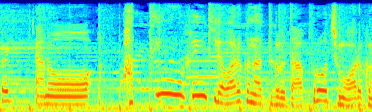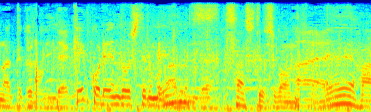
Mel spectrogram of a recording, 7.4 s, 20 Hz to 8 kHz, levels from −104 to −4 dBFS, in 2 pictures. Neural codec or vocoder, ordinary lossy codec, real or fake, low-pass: none; none; real; 7.2 kHz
